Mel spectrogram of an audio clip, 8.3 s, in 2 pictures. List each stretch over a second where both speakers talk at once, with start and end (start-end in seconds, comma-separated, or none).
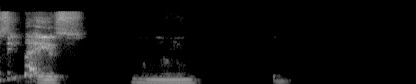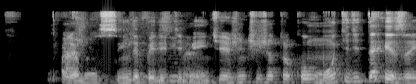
4.8-6.3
